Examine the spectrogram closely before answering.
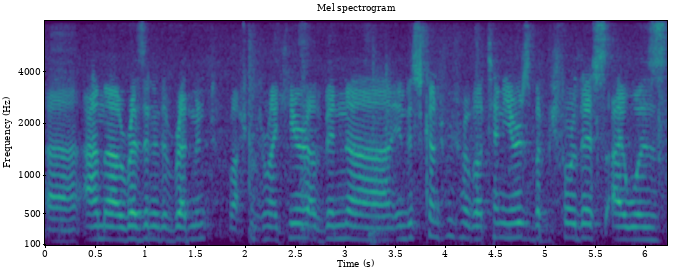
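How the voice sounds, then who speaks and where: A man with an Israeli accent speaks at a high pitch in a monotone, flat intonation, at a fairly quick pace with hardly any pauses. Noticeable background noise and audible room echo fill the recording. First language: Hebrew. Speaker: conference speaker, computer engineer. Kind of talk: conference presentation. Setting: conference room with audience. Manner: halting, many fillers.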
